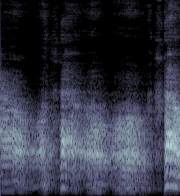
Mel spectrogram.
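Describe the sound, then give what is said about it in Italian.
A dog growling and barking: a rough, continuous snarl with a brief dip partway through, then a louder burst at the end. Nobody talks. “Non avrà per caso paura dei cani?”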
